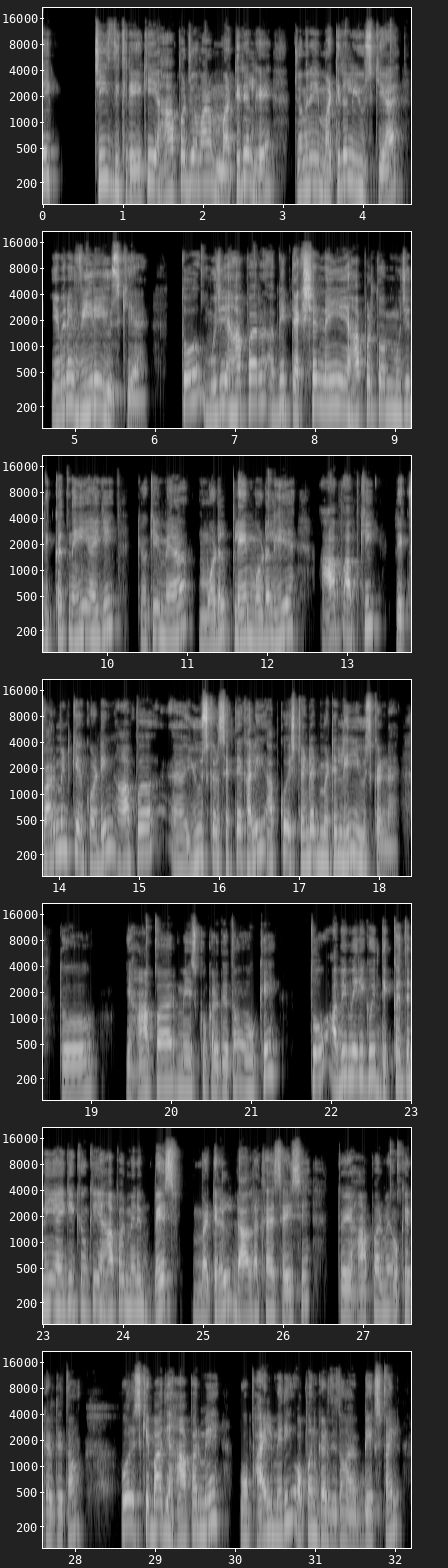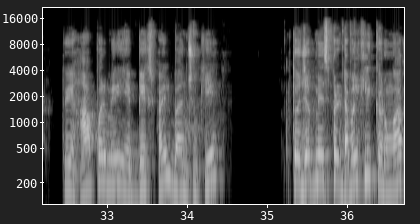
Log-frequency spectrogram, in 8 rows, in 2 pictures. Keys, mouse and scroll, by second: 3.7-4.3 drag, 9.4-12.2 drag, 19.6 click, 27.3 click, 31.7 click, 31.9-34.1 drag.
